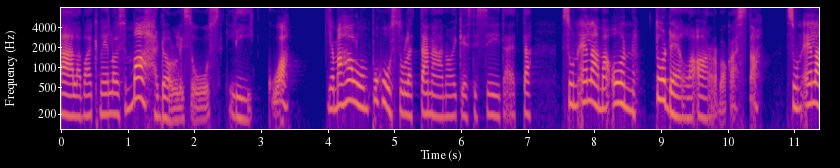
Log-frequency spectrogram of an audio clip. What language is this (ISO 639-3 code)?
fin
